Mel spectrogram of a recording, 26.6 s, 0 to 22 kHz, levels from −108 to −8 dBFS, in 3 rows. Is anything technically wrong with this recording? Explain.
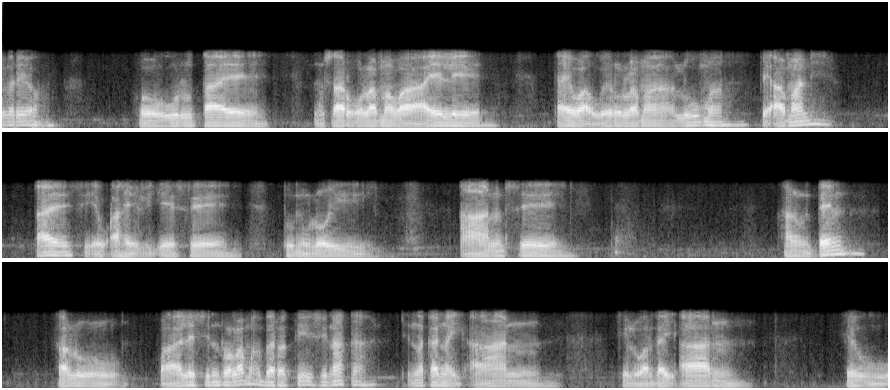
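Yes. Throughout, the speech carries Opus voice compression damage consistent with a very low bitrate, around 8 kbps. The SILK linear-prediction coder runs narrowband, cutting everything above 4.4 kHz and quantizing the excitation coarsely, so the speech sounds muffled, hoarse and slightly robotic.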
